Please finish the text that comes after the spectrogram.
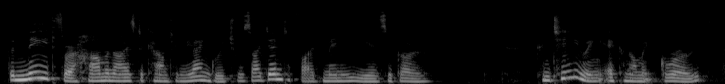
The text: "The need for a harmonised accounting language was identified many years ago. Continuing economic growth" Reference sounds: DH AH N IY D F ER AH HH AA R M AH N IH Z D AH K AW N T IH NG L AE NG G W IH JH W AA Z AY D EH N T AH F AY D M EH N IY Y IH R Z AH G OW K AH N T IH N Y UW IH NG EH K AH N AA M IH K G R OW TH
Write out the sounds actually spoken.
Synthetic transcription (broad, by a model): DH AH N IY D F ER AH HH AA M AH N IH Z D AH K AW N T IH NG L AE NG G W IH JH W AA Z AY D EH N T AH F AY D M EH N IY Y IH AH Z AH G OW K AH N T IH N Y UW IH NG EH K AH N AA M IH K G R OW TH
